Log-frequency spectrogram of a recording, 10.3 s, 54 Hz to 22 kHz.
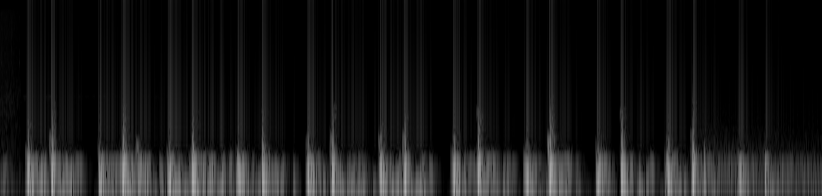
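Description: Regular paired low thumps at about 67 a minute, an enhanced sound-effect recording of a heartbeat.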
